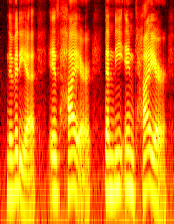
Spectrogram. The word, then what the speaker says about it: Nvidia: single company how do you say that again Nvidia Nvidia is higher than the entire crypto industry combined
